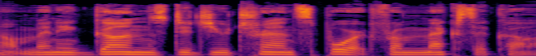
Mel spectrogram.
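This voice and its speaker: A put-on character voice, gravelly and low-to-middle in pitch, at a moderate pace, on a very clean recording with a silent background. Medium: read story.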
